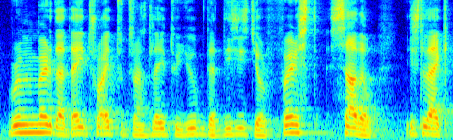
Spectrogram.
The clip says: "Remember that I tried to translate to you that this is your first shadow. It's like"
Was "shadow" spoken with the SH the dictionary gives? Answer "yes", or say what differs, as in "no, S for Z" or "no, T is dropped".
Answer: no, S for SH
